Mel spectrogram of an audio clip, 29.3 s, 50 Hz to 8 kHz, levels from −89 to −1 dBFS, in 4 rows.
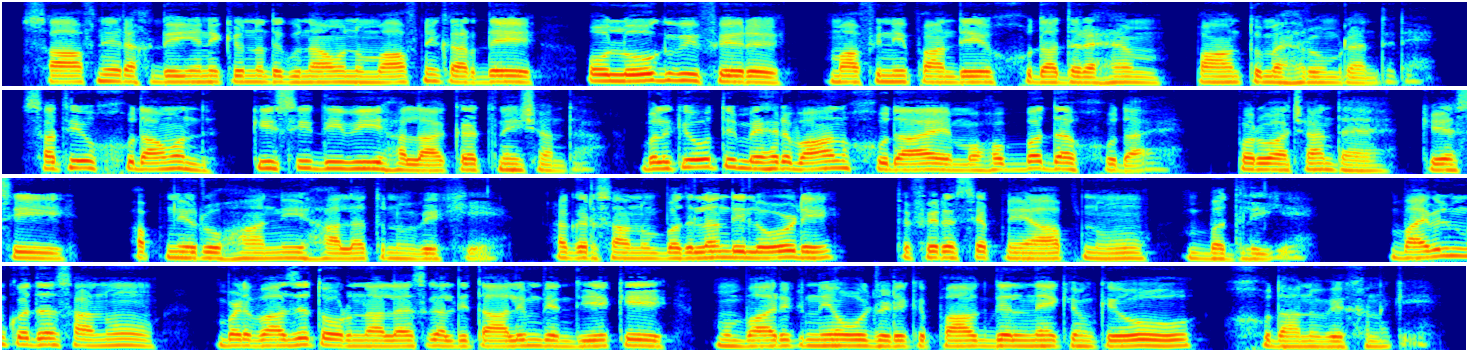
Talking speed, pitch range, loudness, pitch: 175 wpm, 150-170 Hz, -22 LUFS, 155 Hz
